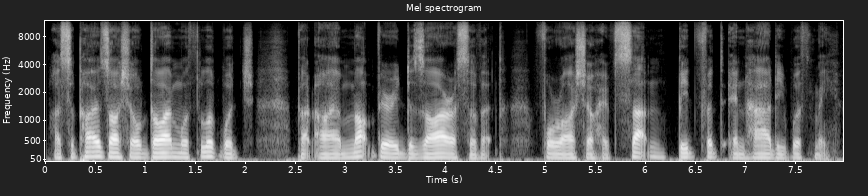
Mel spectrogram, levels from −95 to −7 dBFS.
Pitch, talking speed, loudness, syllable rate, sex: 95 Hz, 190 wpm, -19 LUFS, 5.2 syllables/s, male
